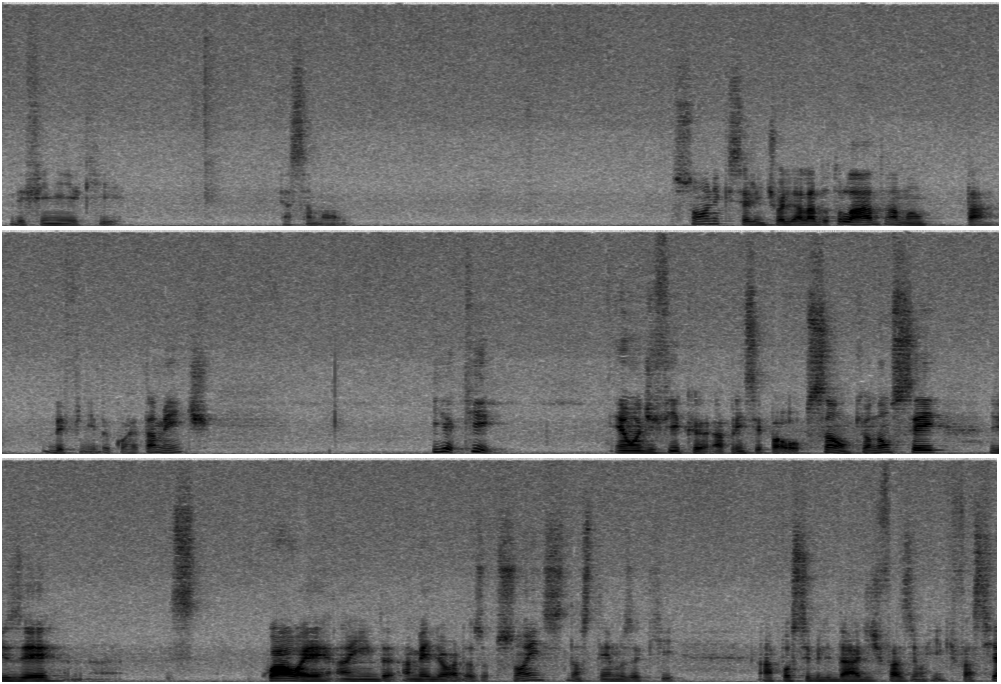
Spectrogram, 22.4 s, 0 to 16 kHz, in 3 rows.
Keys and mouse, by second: 1.7 click, 2.7 r, 3.9 g, 4.7 middle click, 5.3 ctrl+middle click, 5.5 middle click, 5.9 middle click, 6.9 middle click, 7.0 middle click, 7.9 shift+middle click, 8.0 shift+middle click, 8.3 ctrl+middle click, 8.5 ctrl+middle click, 8.9 shift+middle click, 9.2 ctrl+middle click, 11.6 shift+middle click, 12.4 ctrl+middle click, 12.9 shift+middle click, 13.2-13.7 shift+middle click, 13.4 middle click, 15.6 click, 16.2 middle click, 16.7 shift+middle click, 17.2 click, 17.8 g, 20.2 ctrl+middle click, 21.9 click.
